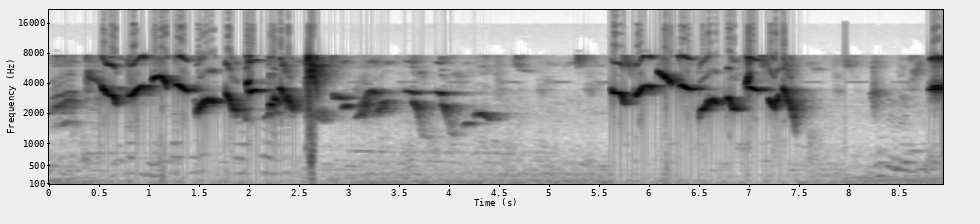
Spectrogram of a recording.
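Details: Oriental magpie-robin (kacer) master song in 'isian' style: jumbled, varied whistles and squeaky notes in two lively bursts, separated by a quieter stretch and a single sharp crack.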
